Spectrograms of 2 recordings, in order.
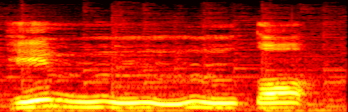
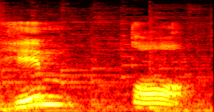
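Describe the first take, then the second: First: The m is blurred into the following t. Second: The m is pronounced clearly before the t. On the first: The speaker calls it wrong. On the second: The speaker calls it right.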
